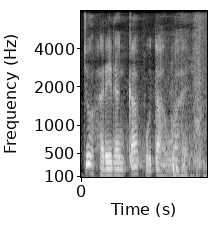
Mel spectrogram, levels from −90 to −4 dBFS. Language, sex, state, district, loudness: Hindi, male, Bihar, Saharsa, -17 LUFS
